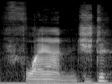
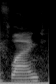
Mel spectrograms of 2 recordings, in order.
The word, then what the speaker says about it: flanged: to 33 physical damage flanged with a soft G oh it is yeah did I say flagged yeah flanged I know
